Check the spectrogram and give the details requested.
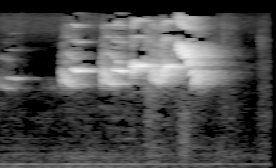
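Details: Yellow-bellied seedeater, a young bird, sings near a green-winged saltator. A faint high note comes first, then a fast cascade of sharp, warbled chirps and buzzy trills runs for just over a second. A steady hum stays in the background.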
